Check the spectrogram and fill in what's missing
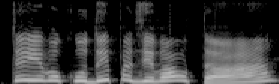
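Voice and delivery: high, loud wheedling swindler; shrill-voiced hunchbacked con man. A narrator's reading. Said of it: "голосом незадачливого мошенника-горбуна".

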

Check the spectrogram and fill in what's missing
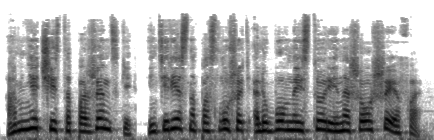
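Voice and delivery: high female character voice; supportive girlfriend. A narrator's reading. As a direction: chime in high, backing your friend. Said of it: "неожиданно поддержала Юлю подруга". (подруга поддакивает высоким голосом)

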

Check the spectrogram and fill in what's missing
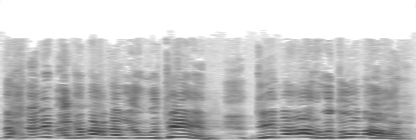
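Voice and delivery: excited. Acted. Mother thrilled by news.

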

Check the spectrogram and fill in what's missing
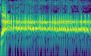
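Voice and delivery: low, loud, drawn-out "aah"; bear's scream. A narrator's reading. Bear gets hit in the bottom, low scream. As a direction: bellow low like a startled bear. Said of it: "Bear screams".

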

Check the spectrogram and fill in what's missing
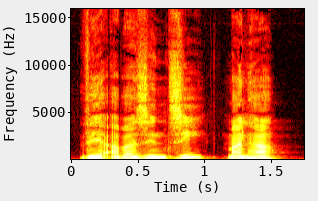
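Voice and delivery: high, loud and boisterous, a big clumsy student; hearty booming Rasumichin. Acted. Rasumichin ducking into the tiny room, loud and hearty. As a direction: fill the cramped room with your voice.

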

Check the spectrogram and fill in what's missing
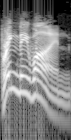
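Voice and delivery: high, drawn-out merry call; reveler's cry. A narrator's reading. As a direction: call slowly and high for the party. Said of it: "cried Sturm".

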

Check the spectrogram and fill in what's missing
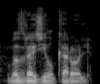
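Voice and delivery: ordinary delivery

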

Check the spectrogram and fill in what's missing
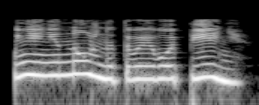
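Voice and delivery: put-on high childish sob-voice; sobbing child. A narrator's reading. Crying girl refusing a friend's penny, sobbing. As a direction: blubber it like a little girl. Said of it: "прорыдала Лотти".

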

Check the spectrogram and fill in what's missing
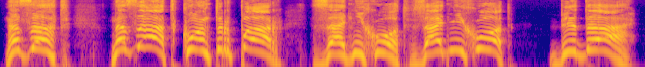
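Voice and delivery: high, loud frantic yell to reverse; hoarse desperate shouting. A narrator's reading. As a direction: scream the orders hoarse and frantic. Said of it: "надрывно, неистово кричит охрипшим голосом".

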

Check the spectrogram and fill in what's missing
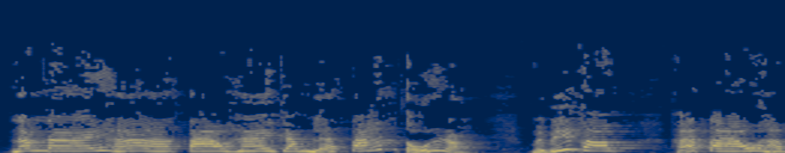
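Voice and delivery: high, boastful spirit voice; possessing spirit. Retold or imitated. Spirit naming itself to the mother, high possessed voice. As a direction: announce yourself as an old spirit, pitched high. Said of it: "là cô Út mới trả lời".

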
